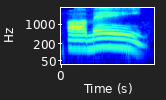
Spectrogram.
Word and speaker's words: Amen: In the English, it's pronounced as an A, but in the Hebrew, Sephardic, as an ah. The Ashkenazi, the Eastern European Gomorite Yehudi, they pronounce it as an aw, aw, Amen, aw. The accent in both cases is on the second syllable, Amen, Amen.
